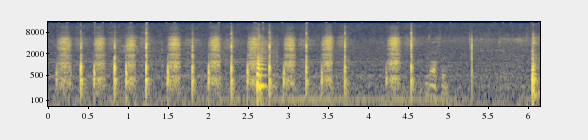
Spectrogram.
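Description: Wooden hive frames knock and clatter as they are handled.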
